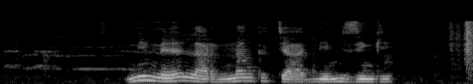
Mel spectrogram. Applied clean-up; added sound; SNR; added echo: none; none; none; none.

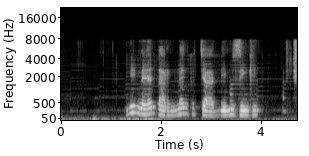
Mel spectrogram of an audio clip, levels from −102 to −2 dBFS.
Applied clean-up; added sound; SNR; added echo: neural mask model DeepFilterNet 3.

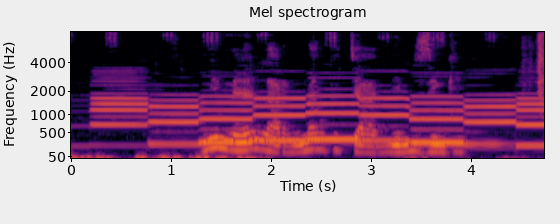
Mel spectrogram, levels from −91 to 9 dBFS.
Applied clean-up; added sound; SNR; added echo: classical method log-MMSE.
